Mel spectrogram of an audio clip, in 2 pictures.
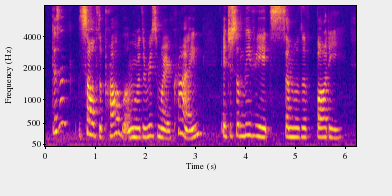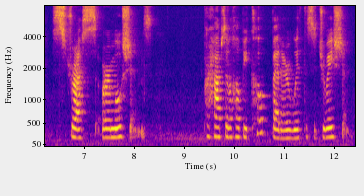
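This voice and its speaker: A woman's voice: medium pitch, fairly bright tone, reverberant, a little hiss or hum. A woman hosting her own vlog, talking casually and earnestly to her viewers with chatty asides. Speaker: vlog host. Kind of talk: casual spoken reflection to camera.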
